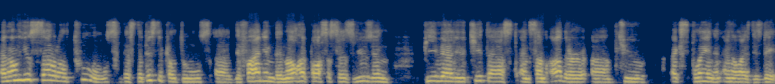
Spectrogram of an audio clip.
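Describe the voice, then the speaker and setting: With a Ukrainian accent, a man speaks in a high pitch with a dark, mellow tone and ordinary pitch variation, his voice dry and close with no echo. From Ukraine. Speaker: agronomy statistician. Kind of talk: lecture. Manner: halting.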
